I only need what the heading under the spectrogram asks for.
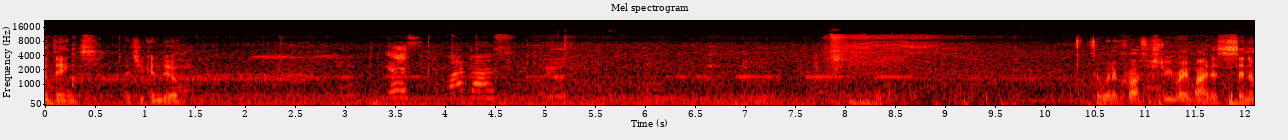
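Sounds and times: city traffic rumble: 0.0 - 12.0
reversing beeper beeps: 5.6 - 9.2.

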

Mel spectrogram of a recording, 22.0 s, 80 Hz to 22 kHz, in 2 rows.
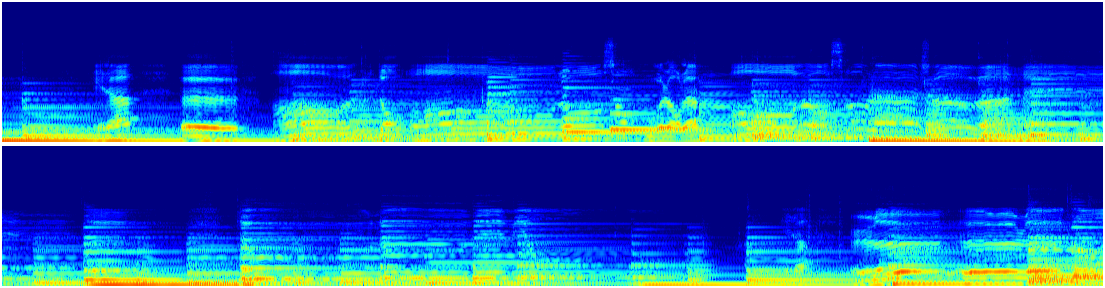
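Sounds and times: digital piano playing chords: 0.0 - 22.0.

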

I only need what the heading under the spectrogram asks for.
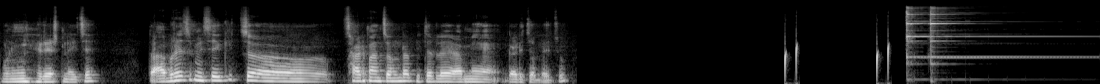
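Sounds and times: notification bell ringing: 9.1 - 11.0.

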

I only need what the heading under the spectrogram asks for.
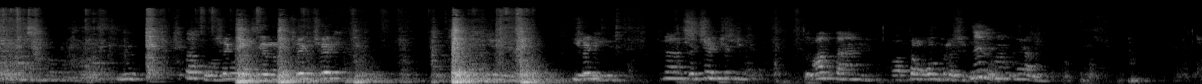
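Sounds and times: stovepipe scraping and clattering: 0.0 - 1.8.

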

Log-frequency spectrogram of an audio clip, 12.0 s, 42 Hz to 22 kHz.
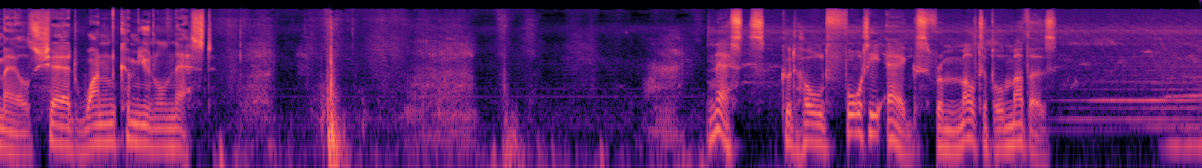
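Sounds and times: heavy thump: 3.2 - 3.6
large birds grunting: 6.4 - 8.4.

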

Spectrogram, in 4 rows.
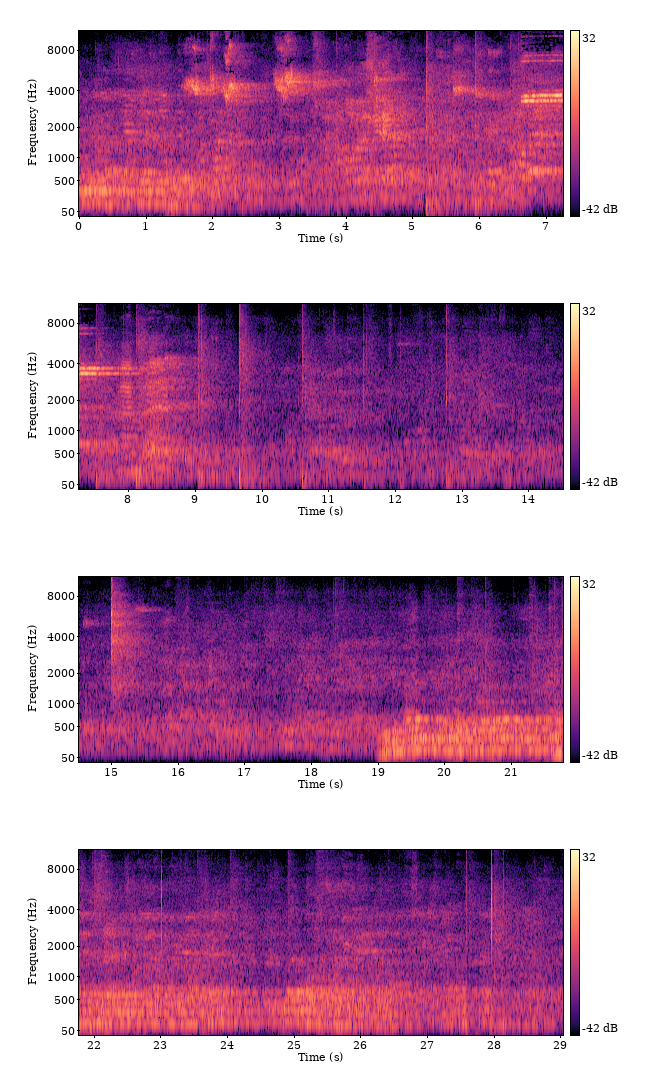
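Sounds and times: referee's whistle blast: 6.6 - 7.8.

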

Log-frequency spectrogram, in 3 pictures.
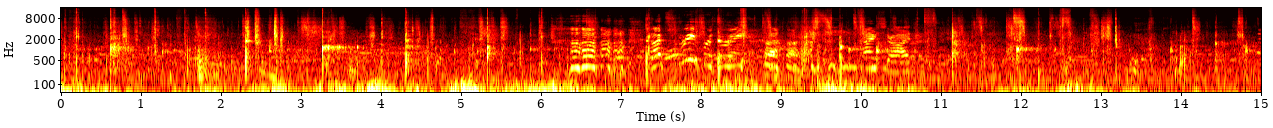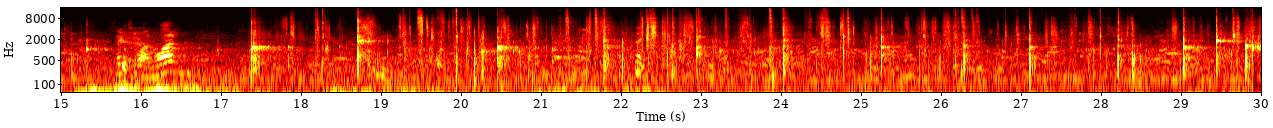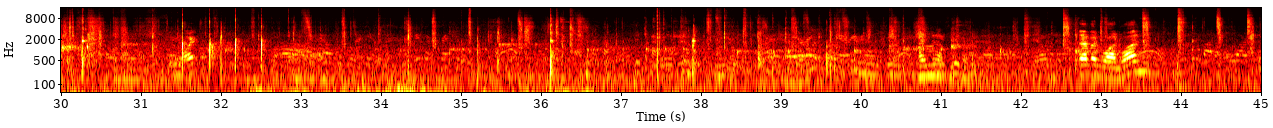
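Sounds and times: scattered voices: 0.0 - 45.0.

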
